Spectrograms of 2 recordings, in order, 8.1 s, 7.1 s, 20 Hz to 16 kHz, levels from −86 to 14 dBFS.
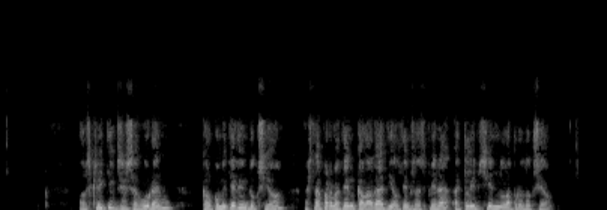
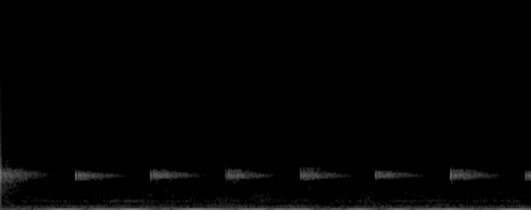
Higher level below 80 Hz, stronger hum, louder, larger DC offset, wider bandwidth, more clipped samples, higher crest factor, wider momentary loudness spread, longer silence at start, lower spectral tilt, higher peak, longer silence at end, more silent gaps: second, -68 dBFS vs -62 dBFS; neither; first, -24 LUFS vs -56 LUFS; neither; second, 7.2 kHz vs 10.5 kHz; neither; first, 16 dB vs 10 dB; about the same, 13 LU vs 12 LU; first, 1.05 s vs 0 s; first, -7 dB/octave vs -5 dB/octave; first, -8 dBFS vs -26 dBFS; first, 0.8 s vs 0 s; neither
